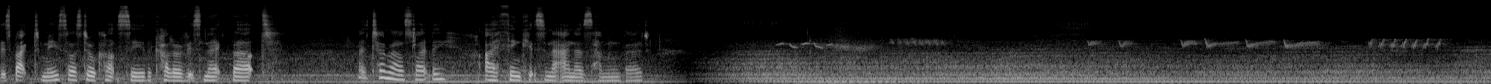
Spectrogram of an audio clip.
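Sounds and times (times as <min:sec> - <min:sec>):
speech: 0:00.0 - 0:02.9, 0:03.6 - 0:06.7
steady low drone of traffic or engine noise: 0:00.0 - 0:14.9
northern mockingbird calling in varied chirping phrases: 0:07.5 - 0:09.6, 0:10.7 - 0:14.7.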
